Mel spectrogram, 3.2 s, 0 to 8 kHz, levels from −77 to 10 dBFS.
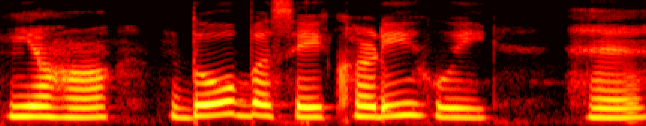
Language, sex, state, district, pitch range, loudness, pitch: Hindi, female, Uttar Pradesh, Saharanpur, 225-255 Hz, -14 LUFS, 235 Hz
